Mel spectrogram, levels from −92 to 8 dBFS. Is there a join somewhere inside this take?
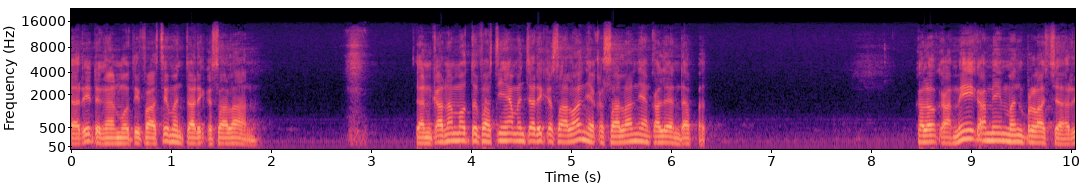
no; 0 cuts

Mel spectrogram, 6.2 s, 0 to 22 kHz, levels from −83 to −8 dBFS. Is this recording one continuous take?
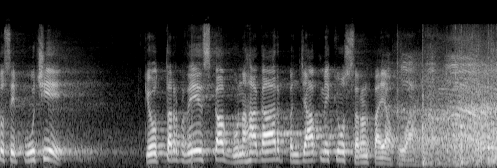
yes; 0 cuts

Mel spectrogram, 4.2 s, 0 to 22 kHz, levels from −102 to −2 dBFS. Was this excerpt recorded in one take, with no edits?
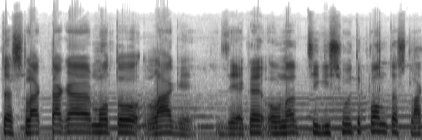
yes; 0 cuts

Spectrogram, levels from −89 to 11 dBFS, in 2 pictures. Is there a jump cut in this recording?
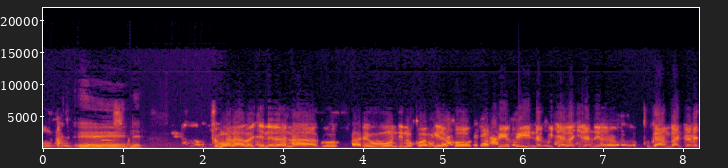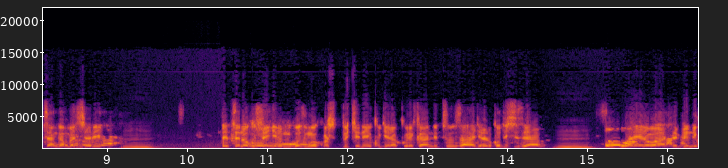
yes; 1 cut; at 1.1 s

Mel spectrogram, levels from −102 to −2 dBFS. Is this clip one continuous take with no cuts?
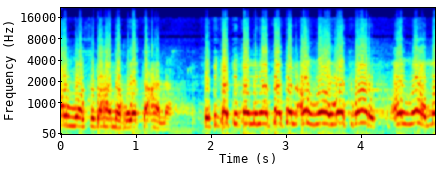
no; 1 cut; at 1.7 s

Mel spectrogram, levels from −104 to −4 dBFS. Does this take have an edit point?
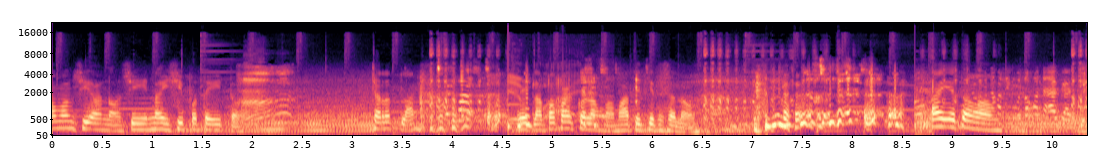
yes; 2 cuts; at 4.6 s, 8.6 s

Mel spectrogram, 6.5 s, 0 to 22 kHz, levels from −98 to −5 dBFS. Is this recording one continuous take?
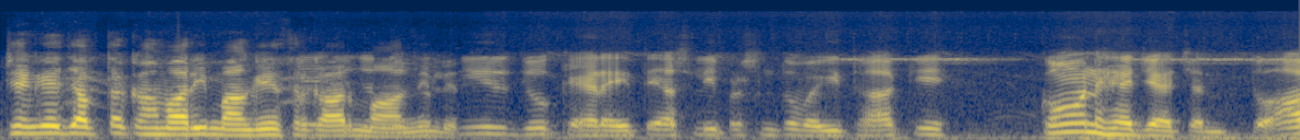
no; 1 cut; at 2.2 s

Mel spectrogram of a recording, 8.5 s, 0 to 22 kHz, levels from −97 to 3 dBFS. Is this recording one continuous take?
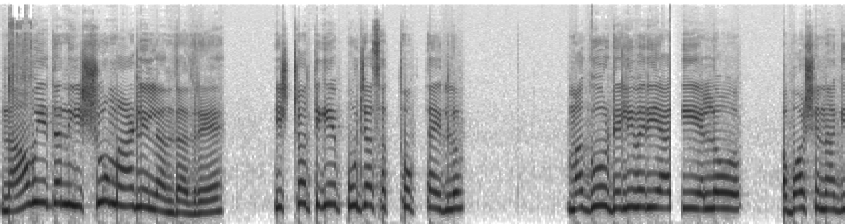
yes; 0 cuts

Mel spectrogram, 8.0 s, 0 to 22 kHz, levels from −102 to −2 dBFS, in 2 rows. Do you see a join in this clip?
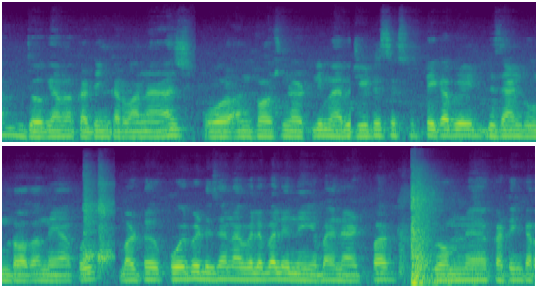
no; 0 cuts

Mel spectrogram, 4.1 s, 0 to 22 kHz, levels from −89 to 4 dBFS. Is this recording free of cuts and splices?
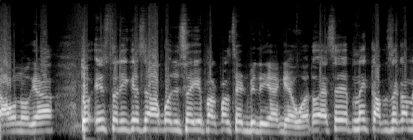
yes; 0 cuts

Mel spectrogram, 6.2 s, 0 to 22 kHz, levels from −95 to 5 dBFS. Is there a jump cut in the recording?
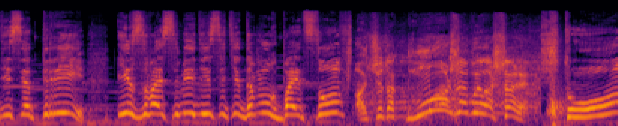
no; 0 cuts

